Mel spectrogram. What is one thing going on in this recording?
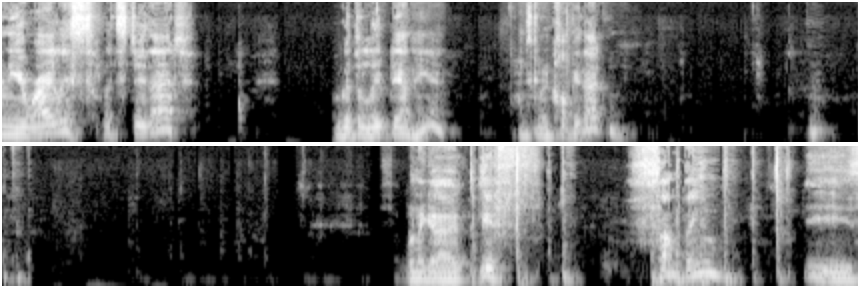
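A man talks calmly and clearly into a close microphone, in short bursts with pauses.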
